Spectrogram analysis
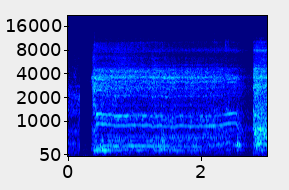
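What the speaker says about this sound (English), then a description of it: "I'm drilling through the board and then just making a little divot in the ceiling." A power drill whirs steadily for a few seconds drilling through a board into a campervan ceiling, a continuous motor whine that starts abruptly and cuts out near the end, close by.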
